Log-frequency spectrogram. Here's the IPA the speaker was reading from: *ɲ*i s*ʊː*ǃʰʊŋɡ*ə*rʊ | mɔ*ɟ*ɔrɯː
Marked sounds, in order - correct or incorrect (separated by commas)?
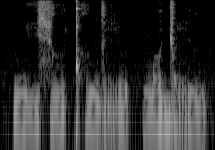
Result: correct, correct, correct, correct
